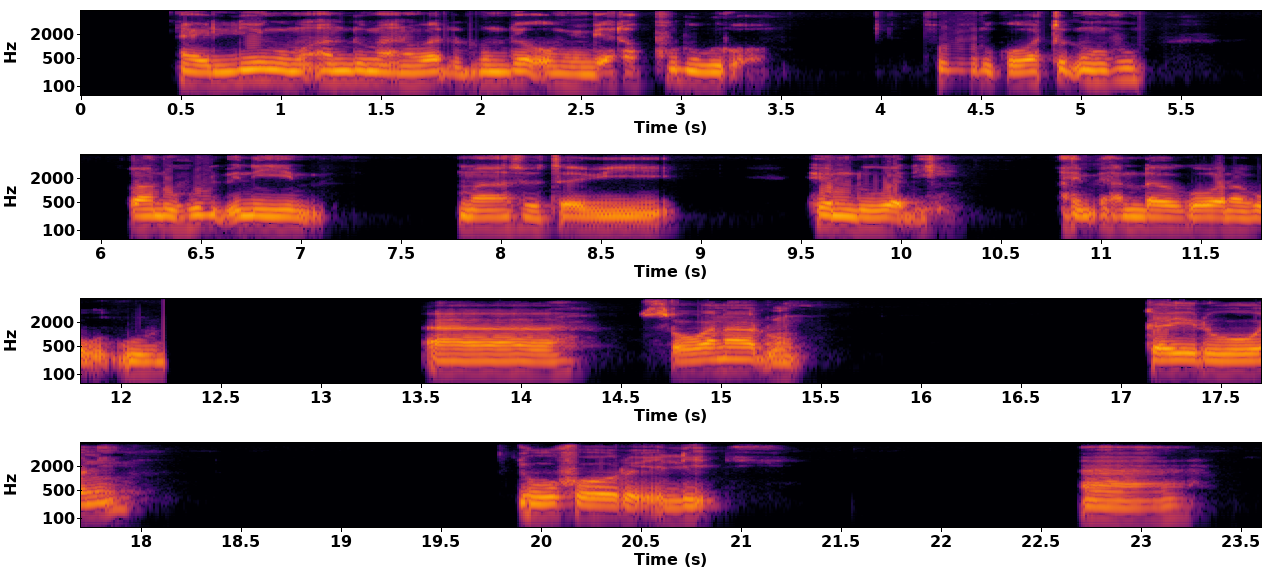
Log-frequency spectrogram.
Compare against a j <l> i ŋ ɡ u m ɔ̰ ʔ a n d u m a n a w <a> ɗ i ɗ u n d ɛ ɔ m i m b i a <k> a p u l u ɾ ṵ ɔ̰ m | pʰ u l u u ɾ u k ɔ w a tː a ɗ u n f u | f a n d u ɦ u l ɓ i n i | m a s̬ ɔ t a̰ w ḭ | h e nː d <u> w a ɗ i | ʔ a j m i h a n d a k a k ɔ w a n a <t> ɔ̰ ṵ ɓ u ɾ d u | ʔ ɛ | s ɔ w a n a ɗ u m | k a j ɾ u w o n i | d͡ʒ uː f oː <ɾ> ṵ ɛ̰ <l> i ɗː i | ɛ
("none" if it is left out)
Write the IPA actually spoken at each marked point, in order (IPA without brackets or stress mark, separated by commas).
l, a, t, u, k, ɾ, l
